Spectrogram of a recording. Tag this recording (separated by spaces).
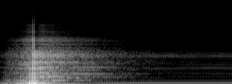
blip fast future ping sfx sound-design sound-effect speed whiz zing zoom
